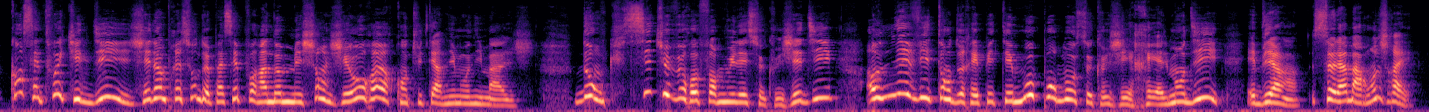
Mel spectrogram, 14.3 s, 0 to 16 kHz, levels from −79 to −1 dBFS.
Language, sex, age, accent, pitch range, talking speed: French, female, 50-69, French, 205-310 Hz, 195 wpm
